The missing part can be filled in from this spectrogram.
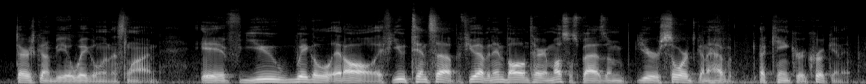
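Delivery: ordinary talk, nothing marked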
